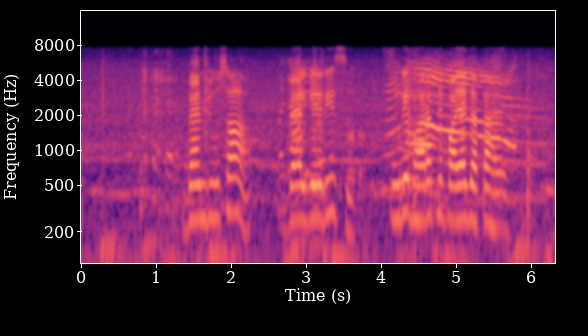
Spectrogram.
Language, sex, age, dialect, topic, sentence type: Hindi, female, 60-100, Kanauji Braj Bhasha, agriculture, statement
